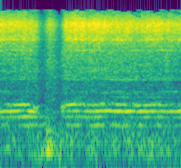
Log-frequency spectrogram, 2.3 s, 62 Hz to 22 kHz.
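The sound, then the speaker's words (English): A loud steam train whistle blows a steady, chord-like tone over heavy hissing steam, breaking off for a split second before sounding again, strong, with no voices, as Truman's campaign train, the Truman Special, pulls out of Washington on a 16-day coast-to-coast tour. “A 16-day coast-to-coast tour lies ahead as the Truman Special pulls out of Washington.”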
